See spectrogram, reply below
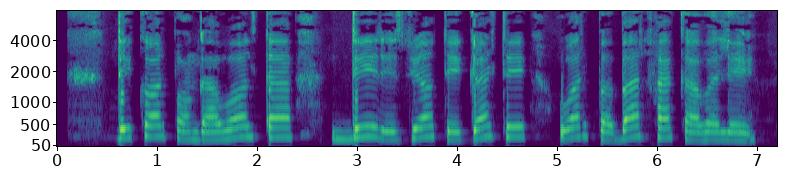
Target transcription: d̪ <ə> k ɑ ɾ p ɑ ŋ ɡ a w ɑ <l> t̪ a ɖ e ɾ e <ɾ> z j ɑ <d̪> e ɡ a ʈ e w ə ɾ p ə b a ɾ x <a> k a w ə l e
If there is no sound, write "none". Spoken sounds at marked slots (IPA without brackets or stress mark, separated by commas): ə, l, none, t̪, a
